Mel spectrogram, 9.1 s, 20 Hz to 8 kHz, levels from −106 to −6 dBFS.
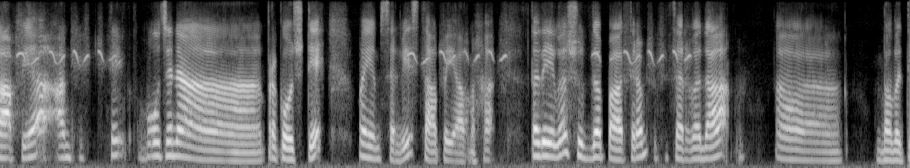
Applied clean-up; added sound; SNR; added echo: neural diffusion model UNIVERSE++.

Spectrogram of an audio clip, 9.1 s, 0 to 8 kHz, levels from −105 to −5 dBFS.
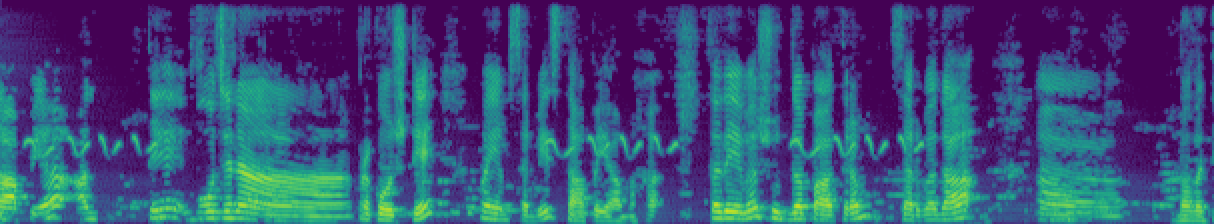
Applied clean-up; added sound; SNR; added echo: classical method spectral subtraction.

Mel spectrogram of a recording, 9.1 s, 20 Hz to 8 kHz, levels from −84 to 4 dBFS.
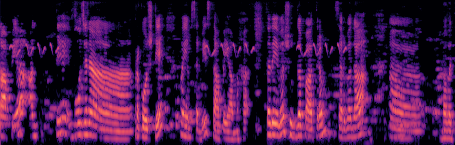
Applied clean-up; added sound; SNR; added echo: classical method Wiener filter.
